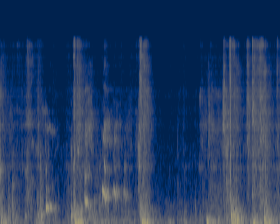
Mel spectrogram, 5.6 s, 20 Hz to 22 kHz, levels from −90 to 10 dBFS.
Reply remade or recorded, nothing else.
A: remade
